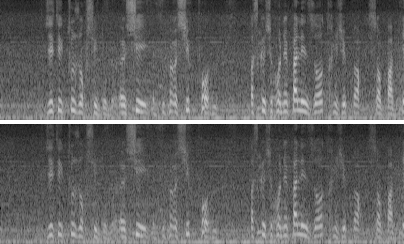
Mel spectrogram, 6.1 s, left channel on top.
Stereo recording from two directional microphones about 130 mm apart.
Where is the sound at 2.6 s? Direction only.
45° left (ahead or behind).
